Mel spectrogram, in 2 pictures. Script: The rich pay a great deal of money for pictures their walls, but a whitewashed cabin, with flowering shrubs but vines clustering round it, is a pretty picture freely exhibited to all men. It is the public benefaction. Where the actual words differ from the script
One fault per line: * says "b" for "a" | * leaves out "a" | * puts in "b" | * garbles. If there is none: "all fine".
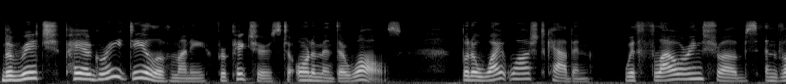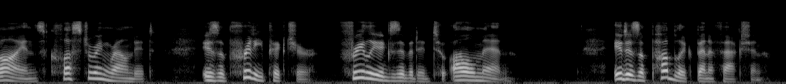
* puts in "to ornament"
* says "and" for "but"
* says "a" for "the"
